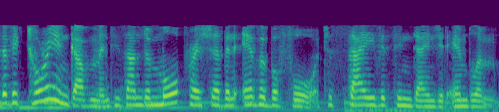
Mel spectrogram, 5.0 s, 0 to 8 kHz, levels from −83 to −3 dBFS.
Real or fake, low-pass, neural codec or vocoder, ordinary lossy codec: real; 7.2 kHz; none; AAC, 16 kbps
